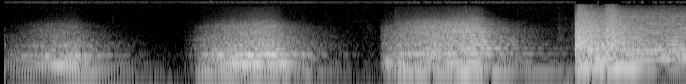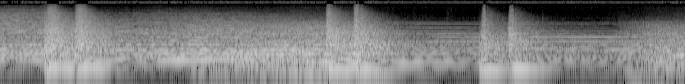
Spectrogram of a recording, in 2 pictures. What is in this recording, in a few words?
Jingle; Wagner; Gotterdammerung; LarpChess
